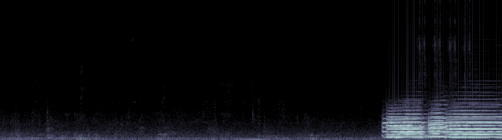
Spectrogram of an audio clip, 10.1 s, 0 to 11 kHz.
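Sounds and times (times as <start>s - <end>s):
faint room noise in hall: 0.0s - 10.0s.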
